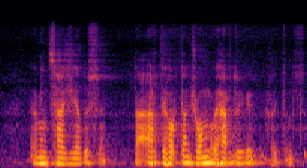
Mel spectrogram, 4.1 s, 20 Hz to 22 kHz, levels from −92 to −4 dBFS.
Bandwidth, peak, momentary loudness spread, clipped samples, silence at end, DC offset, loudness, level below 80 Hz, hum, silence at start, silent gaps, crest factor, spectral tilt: 10.5 kHz; -4 dBFS; 17 LU; under 0.1%; 0 s; under 0.1%; -22 LUFS; -62 dBFS; none; 0.4 s; none; 18 dB; -8.5 dB/octave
